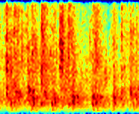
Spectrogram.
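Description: A church congregation claps hands, a brief burst of soft, fairly distant clapping that stays even for a couple of seconds without a clear rhythm.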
